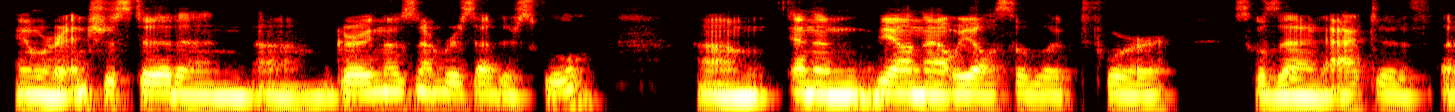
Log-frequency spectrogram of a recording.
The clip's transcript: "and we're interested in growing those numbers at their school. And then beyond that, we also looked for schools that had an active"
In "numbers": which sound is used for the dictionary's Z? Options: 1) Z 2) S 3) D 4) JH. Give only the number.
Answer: 1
